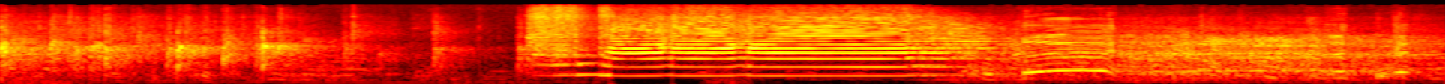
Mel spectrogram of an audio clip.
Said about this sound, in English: Hit that air horn.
